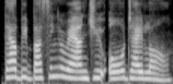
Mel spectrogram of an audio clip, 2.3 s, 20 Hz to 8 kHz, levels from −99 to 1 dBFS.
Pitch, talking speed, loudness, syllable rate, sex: 245 Hz, 210 wpm, -17 LUFS, 4.7 syllables/s, female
